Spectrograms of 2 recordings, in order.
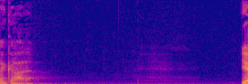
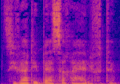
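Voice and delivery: lower, softer, barely whispered; a tender whispered admission; 3 semitones lower, 8 dB quieter than usual. Acted. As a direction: let it fade into a whisper. Confession, emotional trailing.

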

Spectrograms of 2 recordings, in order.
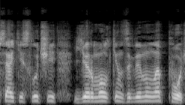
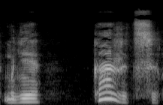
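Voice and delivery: much softer, timid; quiet; 7 dB quieter, slower than usual. A narrator's reading. Wife quietly answers her angry husband. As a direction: say it quietly, not to provoke him. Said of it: "сказала она тихо".

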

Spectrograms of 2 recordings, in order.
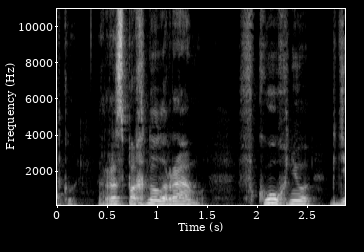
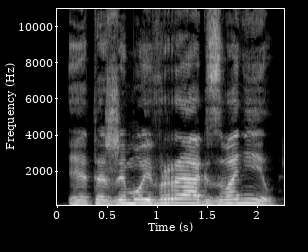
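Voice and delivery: agitated exclamation; 5 semitones higher, slower than usual. A narrator's reading. Son realises his enemy had phoned.

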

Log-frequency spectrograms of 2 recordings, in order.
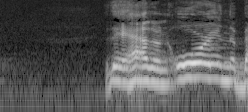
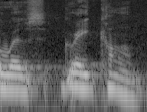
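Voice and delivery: softer repeat; 8 semitones lower, 6 dB quieter, slower than usual. Acted. Repeated for emphasis.

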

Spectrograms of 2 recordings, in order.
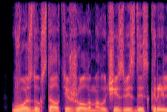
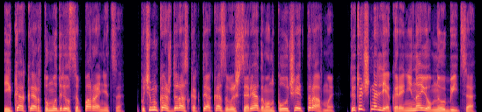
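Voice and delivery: scolding; 6 semitones higher than usual. Acted. Vilna scolding the healer.

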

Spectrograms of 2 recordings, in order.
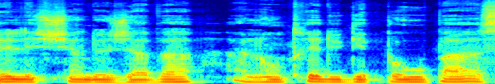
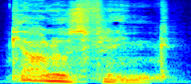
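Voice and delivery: name flung in rage; slower than usual. A narrator's reading. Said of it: "il jeta son nom avec rage".

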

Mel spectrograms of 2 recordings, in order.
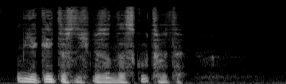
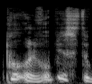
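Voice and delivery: calling out; 12 semitones higher, 4 dB louder than usual. Acted. Confused old woman calls pet.

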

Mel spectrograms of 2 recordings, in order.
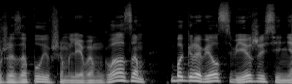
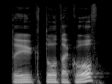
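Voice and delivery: demanding; 5 dB louder than usual. Acted. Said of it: "требовательно спросил воевода".

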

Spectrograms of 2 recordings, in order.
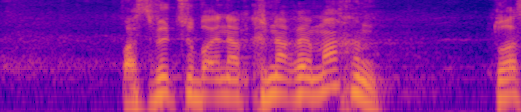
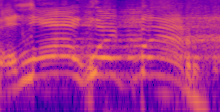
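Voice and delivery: much higher yelled cry; mock battle cry. Comedian scaring the gangster, high mock shout. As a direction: scream it like a wild threat.

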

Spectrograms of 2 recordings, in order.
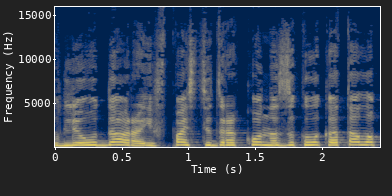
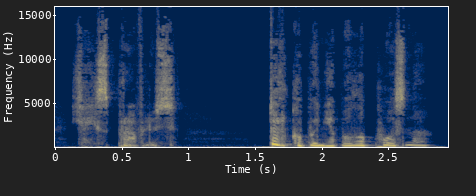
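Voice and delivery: hushed whisper, much softer; barely voiced, anxious promise to oneself; whispered plea; 7 dB quieter than usual. A narrator's reading. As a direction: whisper it as a private vow.

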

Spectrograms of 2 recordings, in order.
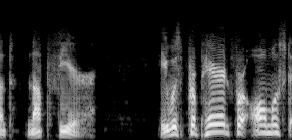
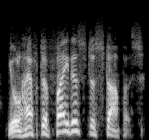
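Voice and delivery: higher-pitched defiant challenge; fierce shout; 8 semitones higher than usual. A narrator's reading. Tannen goads the unwilling warriors to fight, fiercely. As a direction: throw down the challenge in a mild shout. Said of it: "Tannen shouted fiercely".

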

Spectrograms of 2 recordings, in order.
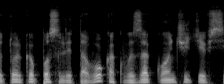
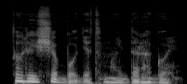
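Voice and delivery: breathy purring seductress; 2 semitones lower, 3 dB quieter than usual. A narrator's reading. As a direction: tease him with a promise. Succubus seducing, promise.

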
